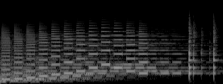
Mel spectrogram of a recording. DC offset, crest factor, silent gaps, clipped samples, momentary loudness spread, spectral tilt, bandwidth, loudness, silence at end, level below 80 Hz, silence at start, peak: under 0.1%; 18 dB; none; under 0.1%; 5 LU; -4 dB/octave; 15.5 kHz; -33 LUFS; 0 s; -82 dBFS; 0 s; -16 dBFS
